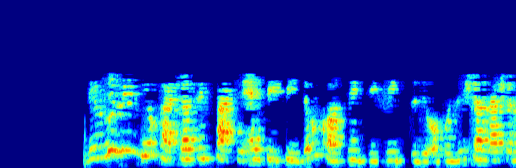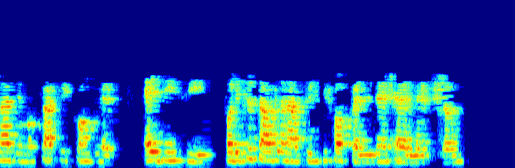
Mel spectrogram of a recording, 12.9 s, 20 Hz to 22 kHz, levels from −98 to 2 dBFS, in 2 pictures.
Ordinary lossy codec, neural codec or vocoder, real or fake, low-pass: MP3, 16 kbps; none; real; 3.6 kHz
